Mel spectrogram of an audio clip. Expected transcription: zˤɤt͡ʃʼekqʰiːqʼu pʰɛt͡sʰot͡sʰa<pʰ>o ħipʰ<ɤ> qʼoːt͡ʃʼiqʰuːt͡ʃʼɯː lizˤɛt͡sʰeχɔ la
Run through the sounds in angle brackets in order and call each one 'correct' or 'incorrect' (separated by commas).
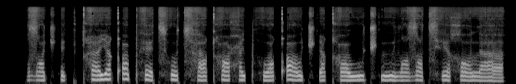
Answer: incorrect, incorrect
